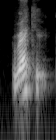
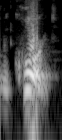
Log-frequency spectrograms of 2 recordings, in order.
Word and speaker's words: record: Like record. The stress at the beginning, as you can see, all right? But it's a noun. But if you put it on the second syllable, record, right? It becomes a verb.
